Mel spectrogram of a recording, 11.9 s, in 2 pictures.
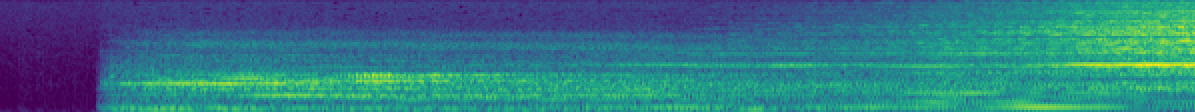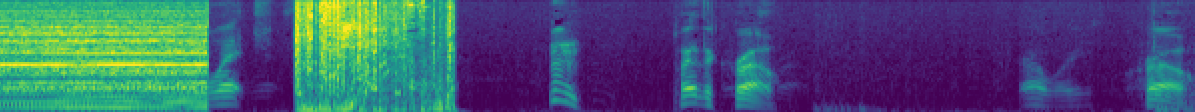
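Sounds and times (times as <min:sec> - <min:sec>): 
eerie drone intro: 0:00.5 - 0:07.0
speech: 0:08.8 - 0:10.0, 0:11.7 - 0:11.9.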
